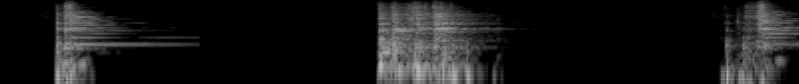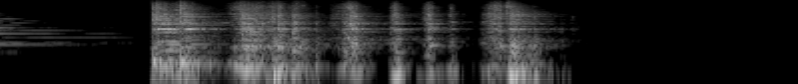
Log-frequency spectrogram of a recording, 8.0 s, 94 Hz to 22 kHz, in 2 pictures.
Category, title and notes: Sound effects > Objects / House appliances
pot-lid
A pot lid being placed or lifted, creating a metal tap or clink. Recorded with Zoom H6 and SGH-6 Shotgun mic capsule.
